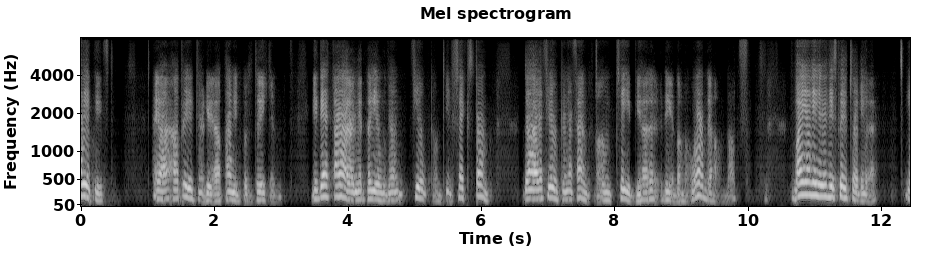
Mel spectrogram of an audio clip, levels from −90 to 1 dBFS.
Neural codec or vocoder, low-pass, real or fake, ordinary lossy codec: codec, 16 kHz, 0.5 kbps, FreqCodec, smaller model; none; fake; none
